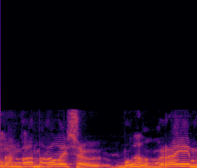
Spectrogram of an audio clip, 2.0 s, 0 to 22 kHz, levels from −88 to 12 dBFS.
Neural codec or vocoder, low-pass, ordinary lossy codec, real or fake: codec, 16 kHz, 8 kbps, FunCodec, trained on LibriTTS, 25 frames a second; none; none; fake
